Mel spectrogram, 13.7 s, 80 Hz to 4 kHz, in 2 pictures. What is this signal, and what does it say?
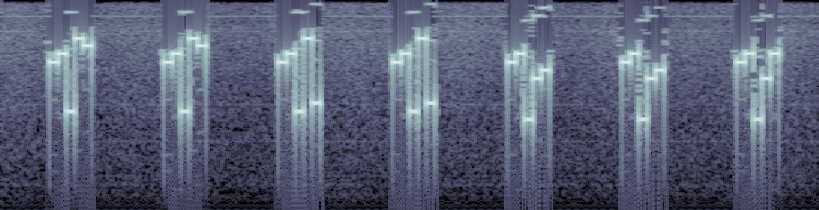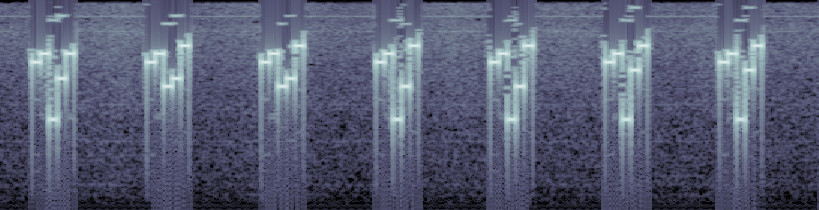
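Five-tone selective call (ZVEI), heard as quick runs of five tones, tones of about 70 ms. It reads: 89220 89220 89223 89223 89167 89167 89169 89169 89560 89560 89150 89150 89170 89170
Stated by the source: Five-tone ZVEI selective call 89121 received by SDR.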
